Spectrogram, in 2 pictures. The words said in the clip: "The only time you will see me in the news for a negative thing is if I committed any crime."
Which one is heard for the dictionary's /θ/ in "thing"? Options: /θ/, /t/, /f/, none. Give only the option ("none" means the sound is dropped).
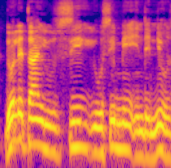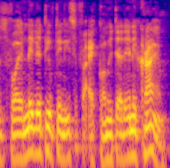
/t/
